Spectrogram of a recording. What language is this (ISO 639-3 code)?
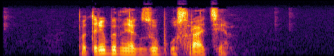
ukr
